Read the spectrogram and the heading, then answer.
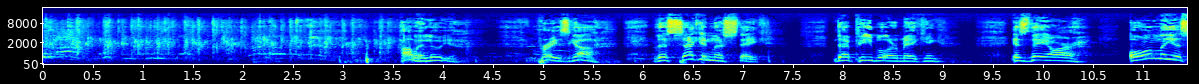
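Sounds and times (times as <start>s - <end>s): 
audience clapping: 0.0s - 4.4s
speech: 3.6s - 4.3s, 5.0s - 9.1s, 9.7s - 11.4s.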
